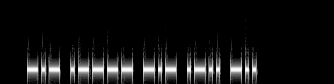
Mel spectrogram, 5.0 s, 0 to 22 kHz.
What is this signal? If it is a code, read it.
Morse code, heard as a keyed tone, about 26 wpm, 700 Hz. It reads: K1KLD
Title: Speed Racing - USA 1x3 Call Signs 22wpm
